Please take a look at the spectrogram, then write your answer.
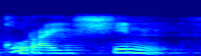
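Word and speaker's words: قريش: அடுத்தது காஃப் தும்மா கூ, இது வந்து ஹெவி லெட்டர் தஃப்ஹீமாக உச்சரிக்கணும். ரா ஃபதா யா சுக்கூன் ரை, இது வந்து யாவுல் லீன் குரை. அடுத்தது ஷீனில் கெசரத்தைன் இருக்குது, ஷின் அப்படின்னு இருக்கும் இல்லையா, குரை ஷின்.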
